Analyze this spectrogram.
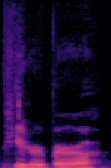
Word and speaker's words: Peterborough: Peter Bar.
